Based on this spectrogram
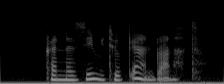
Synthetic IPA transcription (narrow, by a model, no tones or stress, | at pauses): kʰəɨnːəzːihɪmit̪ʰjo̞pʼːjand̪wa̰nat̪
